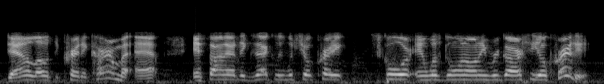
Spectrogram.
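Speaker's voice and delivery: normal talking voice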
